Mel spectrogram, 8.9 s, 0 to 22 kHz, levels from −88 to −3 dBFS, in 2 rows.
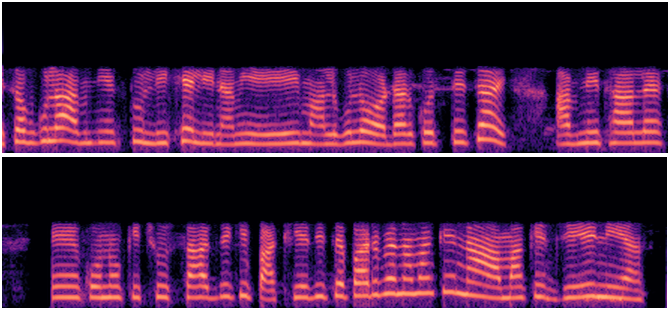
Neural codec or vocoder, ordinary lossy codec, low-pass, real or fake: none; Opus, 32 kbps; 3.6 kHz; real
